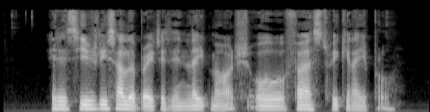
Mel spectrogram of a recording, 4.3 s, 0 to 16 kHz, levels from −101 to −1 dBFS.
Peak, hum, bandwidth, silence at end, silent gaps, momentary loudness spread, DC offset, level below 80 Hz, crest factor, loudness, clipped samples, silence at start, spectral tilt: -2 dBFS; none; 11.5 kHz; 0.35 s; none; 9 LU; under 0.1%; -52 dBFS; 20 dB; -21 LUFS; under 0.1%; 0.5 s; -5.5 dB/octave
